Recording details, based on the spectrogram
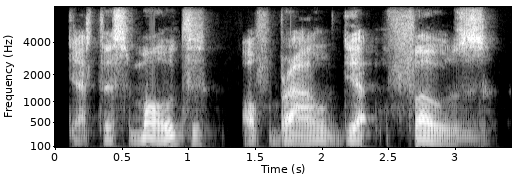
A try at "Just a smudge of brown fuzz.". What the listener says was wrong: Okay. Yeah, you're getting better. Nice job.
